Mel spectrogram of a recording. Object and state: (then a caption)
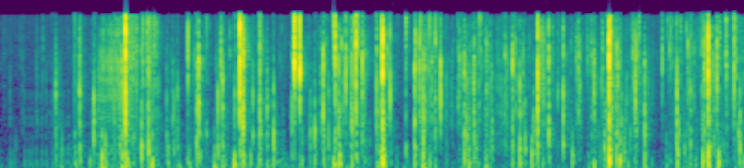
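Plastic-wrapped pack of sponge scourers. A full pack of sponge scourers in clear plastic film is squeezed and rubbed with both hands. The result is a dense run of sharp crinkling and crackling, with short bright snaps over a soft low rustle, each burst dying away almost at once.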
